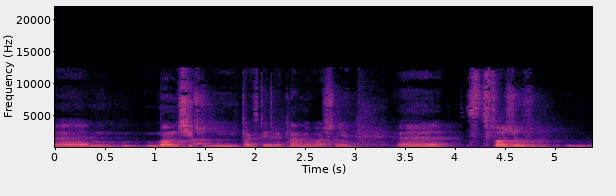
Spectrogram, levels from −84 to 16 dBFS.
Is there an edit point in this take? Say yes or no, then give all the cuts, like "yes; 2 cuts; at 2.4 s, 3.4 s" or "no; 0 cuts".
yes; 3 cuts; at 1.4 s, 2.0 s, 4.1 s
